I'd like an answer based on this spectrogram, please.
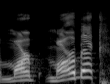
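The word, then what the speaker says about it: Maribel: in this film uh Marbeck is how you say her name maribek uh Verdu who plays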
